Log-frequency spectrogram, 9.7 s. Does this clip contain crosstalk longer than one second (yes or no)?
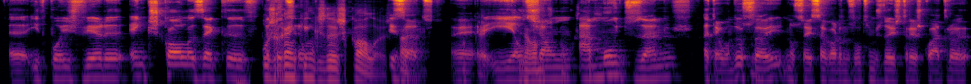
yes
